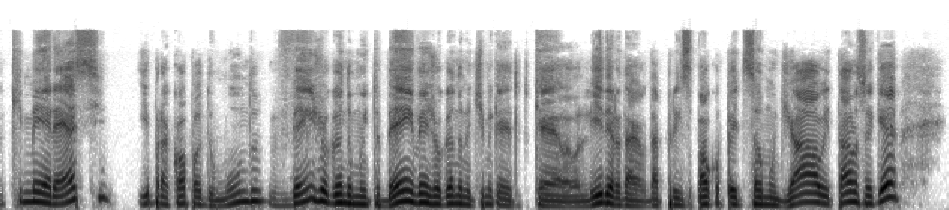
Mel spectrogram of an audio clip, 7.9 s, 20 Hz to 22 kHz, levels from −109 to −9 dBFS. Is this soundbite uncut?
yes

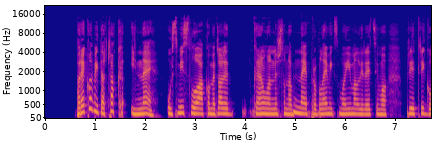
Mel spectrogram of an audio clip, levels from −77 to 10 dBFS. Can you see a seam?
yes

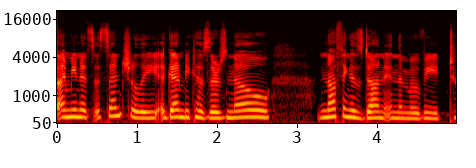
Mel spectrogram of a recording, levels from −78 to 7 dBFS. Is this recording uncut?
yes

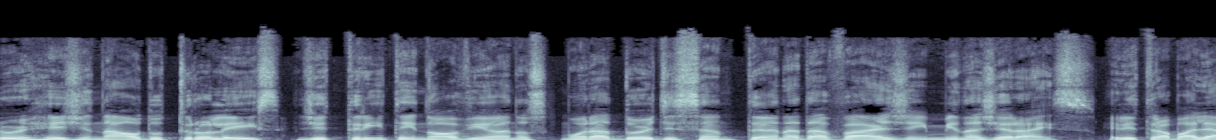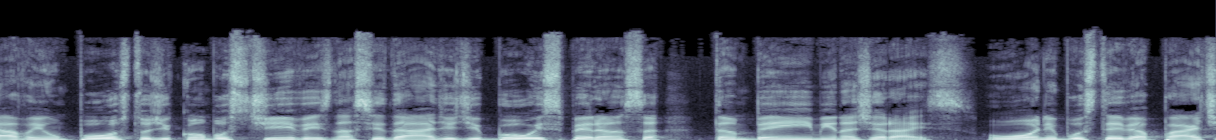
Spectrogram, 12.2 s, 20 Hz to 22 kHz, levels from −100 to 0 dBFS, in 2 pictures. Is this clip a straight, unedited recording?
yes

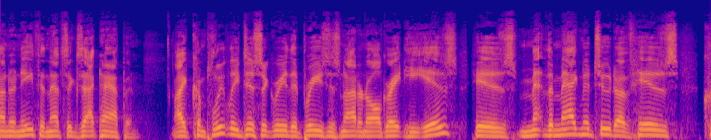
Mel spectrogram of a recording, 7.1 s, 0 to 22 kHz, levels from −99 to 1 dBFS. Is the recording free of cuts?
no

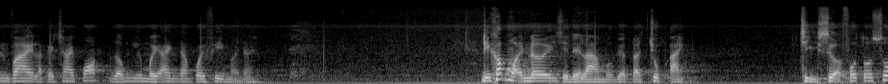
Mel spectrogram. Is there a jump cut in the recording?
no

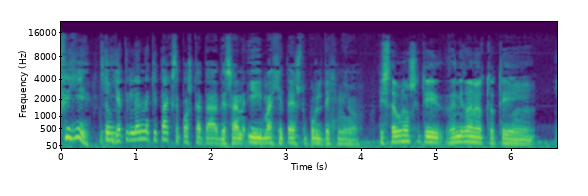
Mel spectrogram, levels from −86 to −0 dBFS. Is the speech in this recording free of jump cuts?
yes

